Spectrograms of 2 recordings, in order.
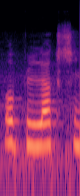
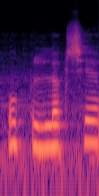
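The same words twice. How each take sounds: First: उपलक्ष्य cut to up-laksh, no y; wrong pronunciation. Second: उपलक्ष्य said as up-laksh-ye; correct pronunciation. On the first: Teacher showing a spelling error, उपलक्ष्य as up-laksh. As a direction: end उपलक्ष्य on the sh. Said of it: "नहीं". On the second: Teacher giving the correction, उपलक्ष्य with final ya. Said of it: "होगा". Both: Shown as a demonstration.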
